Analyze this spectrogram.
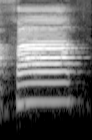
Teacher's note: নিচের ঠোঁটের পেট সামনের উপরের দুই দাঁতের আগার সাথে লাগাইয়া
